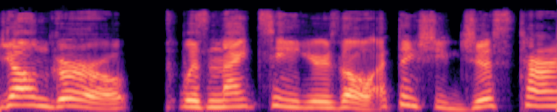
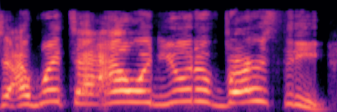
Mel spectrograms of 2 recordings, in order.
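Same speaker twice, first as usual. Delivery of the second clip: imitating Letitia James; 7 semitones higher than usual. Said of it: "she was like".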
